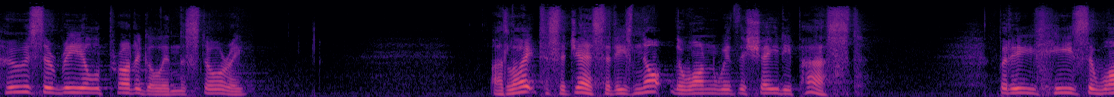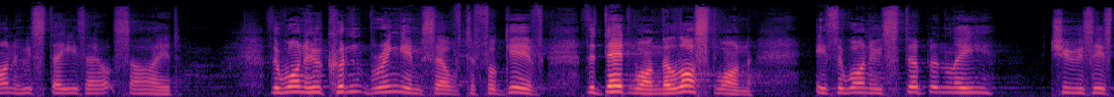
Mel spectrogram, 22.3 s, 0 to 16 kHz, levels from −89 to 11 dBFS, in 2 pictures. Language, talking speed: English, 125 wpm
